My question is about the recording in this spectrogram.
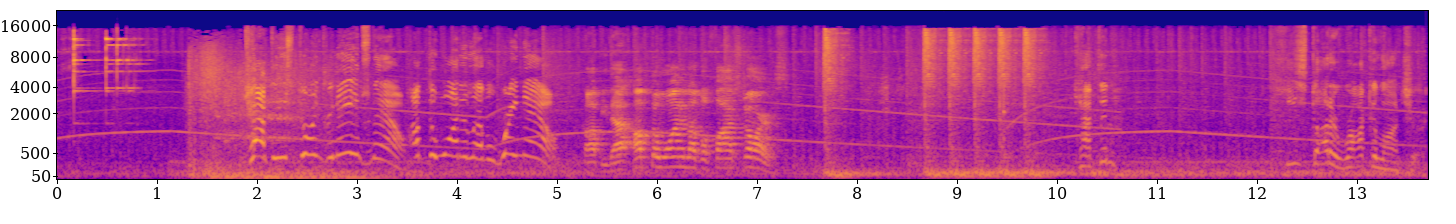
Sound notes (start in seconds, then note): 1.2 explosion; 8.6 shots fired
